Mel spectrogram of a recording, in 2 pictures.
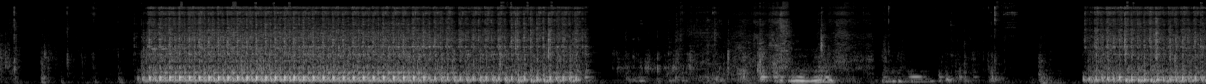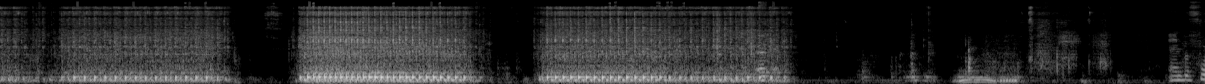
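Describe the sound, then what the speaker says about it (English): Home sewing machine stitching the lining seams of a bag, several loud whirring bursts of a few seconds each separated by pauses, with someone talking between runs. "And I'm sewing the lining up just like I did the exterior."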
